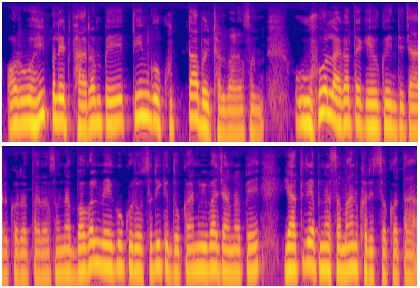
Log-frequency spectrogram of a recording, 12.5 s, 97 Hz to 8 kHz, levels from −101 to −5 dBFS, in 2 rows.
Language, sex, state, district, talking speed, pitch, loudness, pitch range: Bhojpuri, male, Uttar Pradesh, Deoria, 170 wpm, 165 Hz, -20 LUFS, 150-180 Hz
